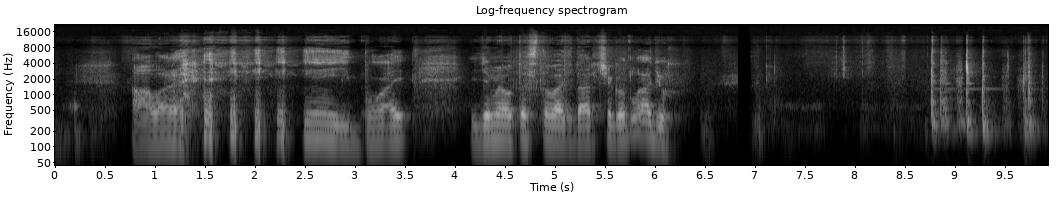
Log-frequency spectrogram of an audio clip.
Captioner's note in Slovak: smiech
